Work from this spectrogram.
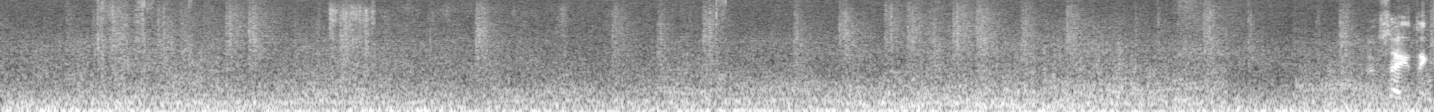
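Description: Missiles explode continuously in the naval combat game From The Depths, a dense rumbling barrage of booms and bursts with no clear gaps.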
